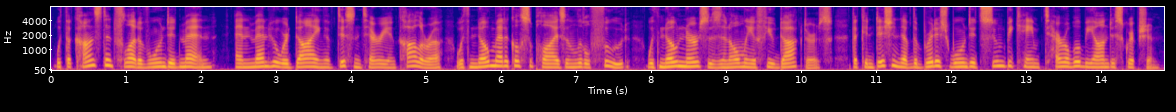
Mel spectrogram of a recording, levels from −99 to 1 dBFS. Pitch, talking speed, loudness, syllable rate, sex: 185 Hz, 170 wpm, -19 LUFS, 4.9 syllables/s, female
